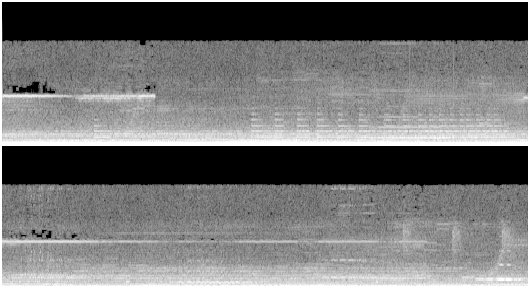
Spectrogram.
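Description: Experimental synthesizer drone music from a Novation Supernova II and Korg microKorg XL: layered sustained tones over a heavy low drone. A thin high whistle sounds at the start and comes back about five seconds in.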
